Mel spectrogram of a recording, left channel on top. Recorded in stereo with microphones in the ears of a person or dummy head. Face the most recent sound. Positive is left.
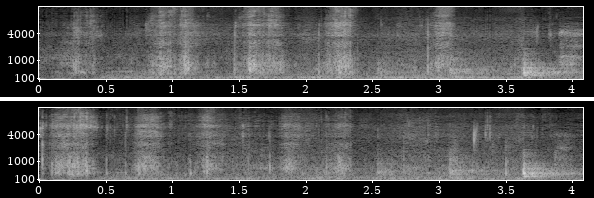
turn(degrees=-30)  # may be behind; listen again after turning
